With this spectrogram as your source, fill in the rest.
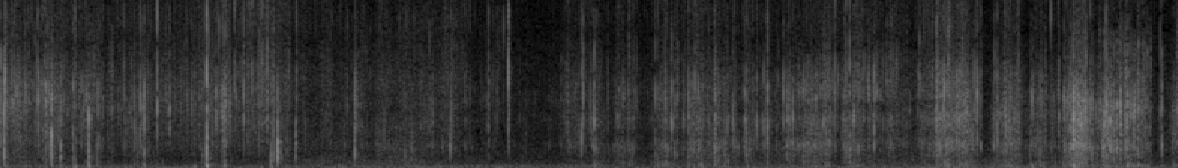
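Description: A purple sequin-covered fabric cosmetic bag is held in one hand while long nails scratch and rub the plastic sequins back and forth. The result is bright, crinkly scratching dotted with sharp ticks and clicks, with almost no low end. It dips into a softer lull near the middle, then builds into denser, louder rubbing toward the end.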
